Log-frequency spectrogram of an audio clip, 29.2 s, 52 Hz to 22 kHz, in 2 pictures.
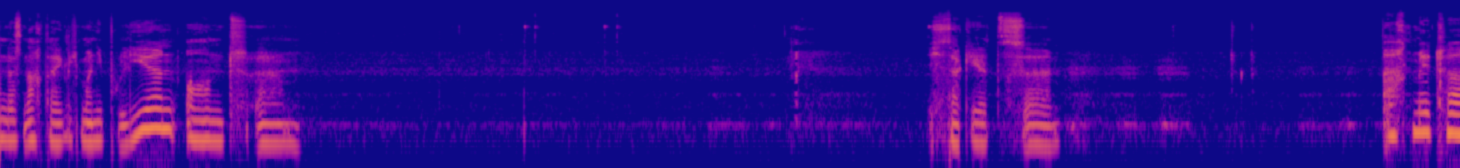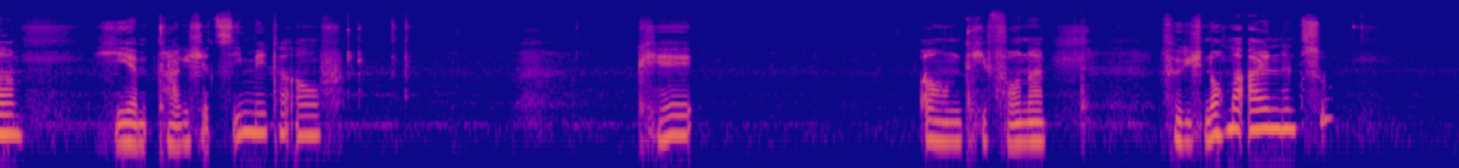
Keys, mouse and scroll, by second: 24.8 scroll down 2.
